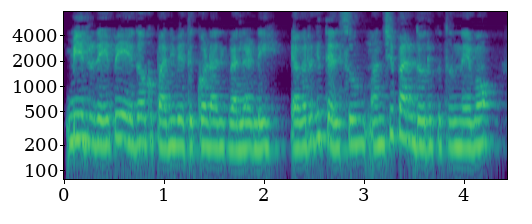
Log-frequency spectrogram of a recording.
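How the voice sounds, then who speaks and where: A woman's voice: mid-range voice, steady tone, fast, a little mellow, echoey room, close to an everyday voice. A woman voicing an earnest, devoted young village wife in distress for a moral cartoon story, with a pleading manner. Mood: concerned.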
